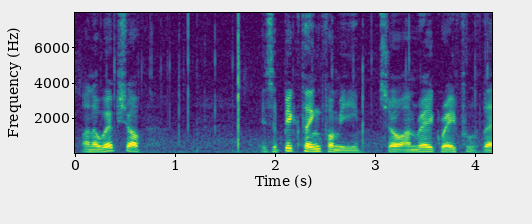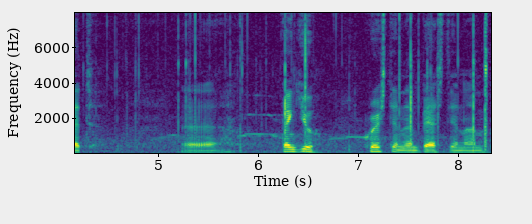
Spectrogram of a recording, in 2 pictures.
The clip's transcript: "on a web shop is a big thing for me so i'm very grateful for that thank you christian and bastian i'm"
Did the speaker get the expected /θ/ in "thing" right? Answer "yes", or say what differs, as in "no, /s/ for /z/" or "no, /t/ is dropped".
yes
